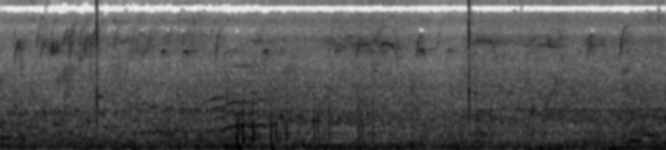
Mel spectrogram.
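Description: Outdoor ambience: a steady low rumble with scattered faint, high chirps of small birds. A few soft thumps come about three and a half to four seconds in, and two sharp clicks are heard.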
